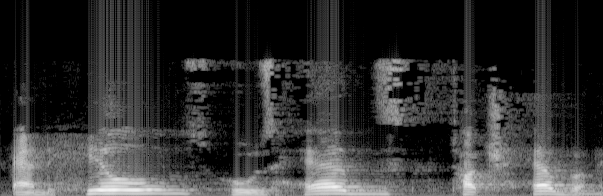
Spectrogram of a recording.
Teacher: we go from the short I sound of hills to head to heaven, and the vowels get drawn out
